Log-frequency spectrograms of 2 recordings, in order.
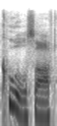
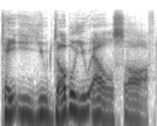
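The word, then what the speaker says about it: Keuwlsoft: I'm sure they pronounce it Coolsoft, but it's Keuwl soft.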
